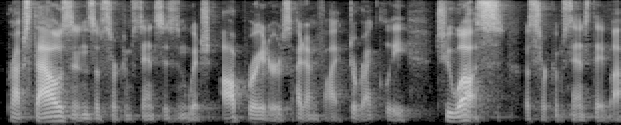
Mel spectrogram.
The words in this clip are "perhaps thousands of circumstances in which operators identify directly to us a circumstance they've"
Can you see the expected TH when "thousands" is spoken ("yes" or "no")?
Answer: yes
